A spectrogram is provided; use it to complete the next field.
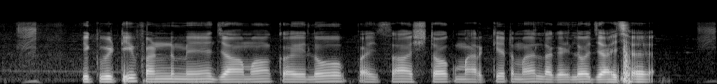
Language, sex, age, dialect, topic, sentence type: Maithili, male, 25-30, Angika, banking, statement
